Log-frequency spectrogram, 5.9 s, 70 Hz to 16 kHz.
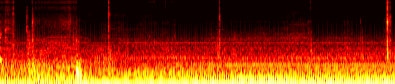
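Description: Renault Scenic 1.9 diesel engine idling steadily, heard from inside the cabin, with a single sharp click near the end.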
